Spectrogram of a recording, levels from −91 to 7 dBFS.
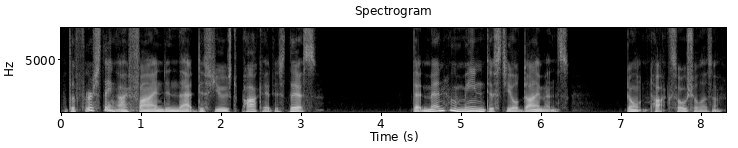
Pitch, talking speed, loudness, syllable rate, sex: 135 Hz, 160 wpm, -17 LUFS, 4.4 syllables/s, male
